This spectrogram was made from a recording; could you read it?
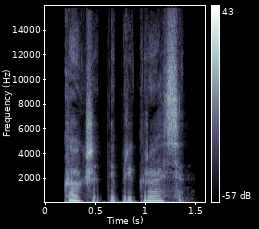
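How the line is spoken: Admiring whisper. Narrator (Russian): прошептала

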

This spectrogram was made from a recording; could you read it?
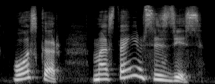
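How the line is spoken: Shouting. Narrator (Russian): закричал он

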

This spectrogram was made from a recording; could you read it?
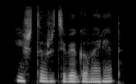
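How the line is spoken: Calm question. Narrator (Russian): спокойно спросила я

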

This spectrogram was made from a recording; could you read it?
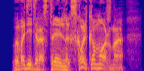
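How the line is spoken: Faint shout through ringing. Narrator (Russian): крикнул еле-еле сквозь звон майор тюремщикам

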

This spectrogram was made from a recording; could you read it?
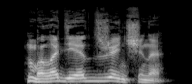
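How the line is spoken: Laughing. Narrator (Russian): засмеялся Джейми

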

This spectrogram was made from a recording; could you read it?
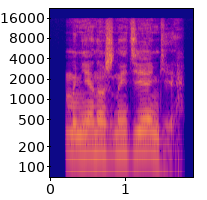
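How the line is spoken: Hissing cat. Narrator (Russian): прошипел кот из Йеллу

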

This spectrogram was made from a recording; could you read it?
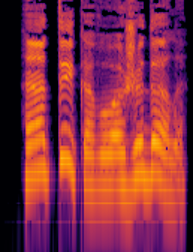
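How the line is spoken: Curt grumble, zombie. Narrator (Russian): не слишком любезно буркнул зомби

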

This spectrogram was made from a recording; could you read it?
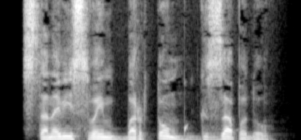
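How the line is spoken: Plain. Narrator (Russian): сказал Рыбкин водителю

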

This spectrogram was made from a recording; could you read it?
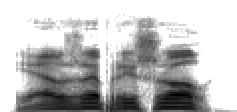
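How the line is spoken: Barking. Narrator (Russian): рявкнул он

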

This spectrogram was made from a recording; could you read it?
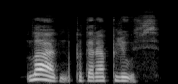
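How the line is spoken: Gloomy, then sudden laugh. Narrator (Russian): мрачно ответила она и вдруг засмеялась

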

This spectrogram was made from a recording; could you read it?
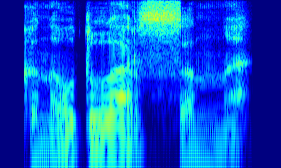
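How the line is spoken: Thoughtful windy voice. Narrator (Russian): задумчиво произнес ветер равнин

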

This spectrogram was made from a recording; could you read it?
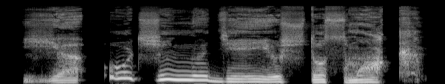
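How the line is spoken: Ominous whisper. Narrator (Russian): Зловещим шепотом выразил свое отношение к происходящему король

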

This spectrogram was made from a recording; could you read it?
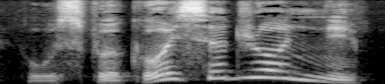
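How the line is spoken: Cooing in ear. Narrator (Russian): проворковала ему на ухо новоявленная невеста

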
